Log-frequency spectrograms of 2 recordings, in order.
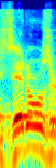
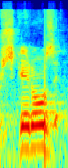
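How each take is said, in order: First: The name begins with a buzzing Z sound. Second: The name begins with a hissing S sound. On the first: "I've always said it like Zittles" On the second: "Why would the Z be silent?"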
